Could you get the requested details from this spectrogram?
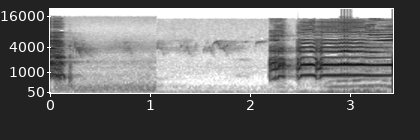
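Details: Rooster crowing: the tail of one loud, harmonic crow, then about a second of near silence, then a fresh crow that starts with rough, broken notes and settles into a long, steady, ringing tone.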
